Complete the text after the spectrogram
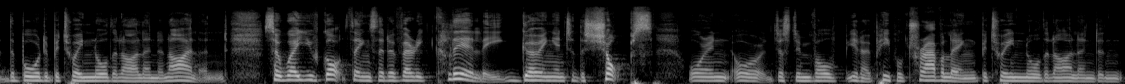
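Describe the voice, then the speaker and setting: Woman diplomat, low-pitched, steady and careful, filler-heavy interview answers. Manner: measured, careful, with frequent fillers. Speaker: ambassador.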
